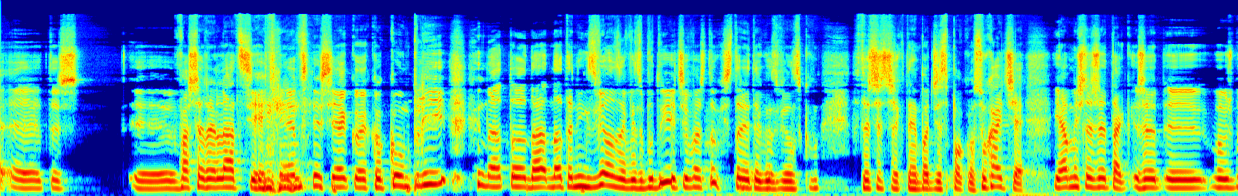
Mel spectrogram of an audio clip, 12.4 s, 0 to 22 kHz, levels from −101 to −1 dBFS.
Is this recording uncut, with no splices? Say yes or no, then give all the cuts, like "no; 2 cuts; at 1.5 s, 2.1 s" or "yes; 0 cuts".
yes; 0 cuts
